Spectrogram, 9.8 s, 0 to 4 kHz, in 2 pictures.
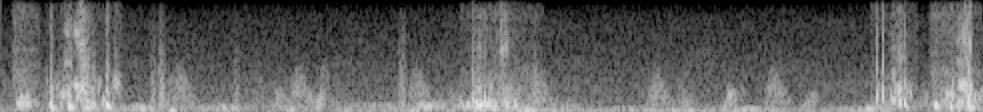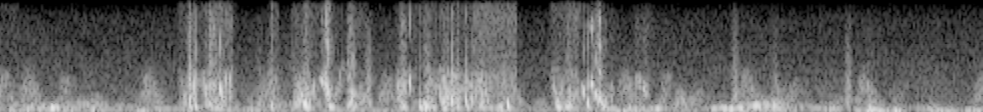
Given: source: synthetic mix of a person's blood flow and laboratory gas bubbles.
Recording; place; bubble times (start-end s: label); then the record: Doppler ultrasound of blood flow; subclavian vein
0.06-0.61 s: bubbles
2.29-2.73 s: bubbles
4.34-4.58 s: bubbles
4.64-5.01 s: bubbles
5.79-6.09 s: bubbles
6.26-6.32 s: bubbles
6.37-6.75 s: bubbles
6.88-7.50 s: bubbles
7.66-7.99 s: bubbles
8.08-8.18 s: bubbles
From the record:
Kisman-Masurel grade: 223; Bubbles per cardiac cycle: several, 3 to 8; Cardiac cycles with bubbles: 10 to 50%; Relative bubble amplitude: loud (0.450 to 0.775); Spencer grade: 2 (many but less than half of the cardiac periods contain bubble signals, singularly or in groups); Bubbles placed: anywhere in the cardiac cycle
